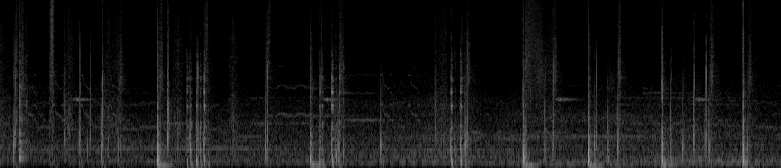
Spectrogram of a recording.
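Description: Quick footsteps and landing thuds sound from a video game character running and jumping.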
